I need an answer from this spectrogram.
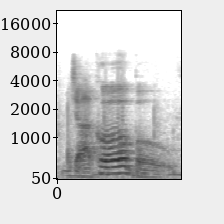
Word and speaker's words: Jacob: name jacob back home jacob is a name given to oh donkey's only and it is pronounced as jacobo i come from a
